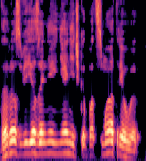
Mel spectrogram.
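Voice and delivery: extra affectionate, gentle, tender, voice lifted high. Sasha replies to his nanny's warning, even more tenderly. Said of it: "Еще ласковее промолвил Саша".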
